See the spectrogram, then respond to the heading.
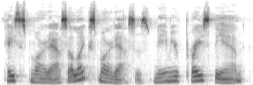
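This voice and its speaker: A woman's voice: sits low, expressive, takes it slowly, gravelly, husky, heavily acted. A woman voicing a cocky, taunting young male biker in an audiobook, swaggering and slangy. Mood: taunting, sly.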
